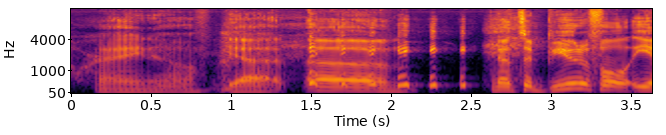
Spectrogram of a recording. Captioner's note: laughs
